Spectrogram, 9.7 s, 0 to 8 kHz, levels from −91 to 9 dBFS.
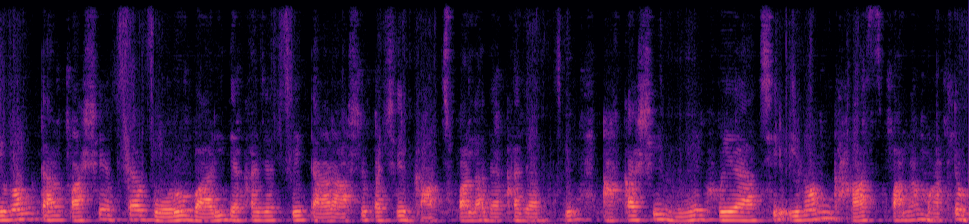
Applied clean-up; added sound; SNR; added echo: neural separator model SepFormer DNS4.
